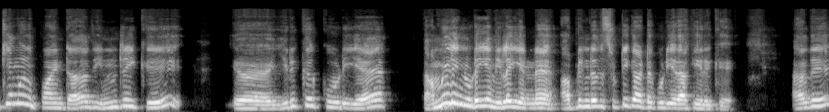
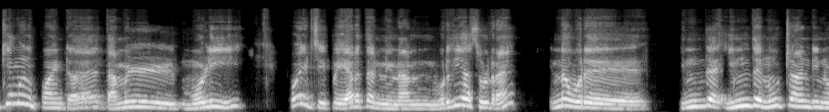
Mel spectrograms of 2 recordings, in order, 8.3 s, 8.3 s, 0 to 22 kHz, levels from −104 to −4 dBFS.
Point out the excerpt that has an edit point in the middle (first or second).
second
